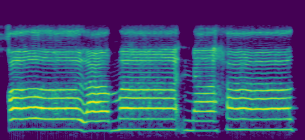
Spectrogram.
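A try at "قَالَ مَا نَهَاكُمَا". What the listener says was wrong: Cuman agak ketahan ya.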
